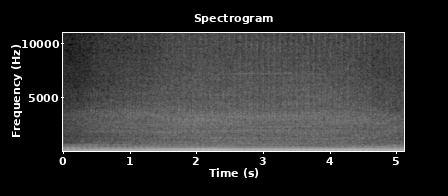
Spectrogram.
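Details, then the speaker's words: Nissan 350Z with P0300 random misfire code, idling in neutral after coolant bleed: mostly steady idle with faint uneven stumble, a cylinder dropping out now and then; not fixed, owner unsure whether compression or other cause. "Hey guys, it's just not fixed. I don't know what's going on."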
